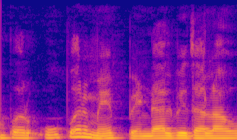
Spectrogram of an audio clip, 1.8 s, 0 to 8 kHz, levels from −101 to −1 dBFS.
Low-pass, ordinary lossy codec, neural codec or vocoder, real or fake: none; none; none; real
